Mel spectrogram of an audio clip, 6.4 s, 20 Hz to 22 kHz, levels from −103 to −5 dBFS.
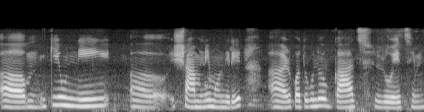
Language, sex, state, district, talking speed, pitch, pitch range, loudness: Bengali, female, West Bengal, Jhargram, 95 wpm, 215 Hz, 200-235 Hz, -21 LUFS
